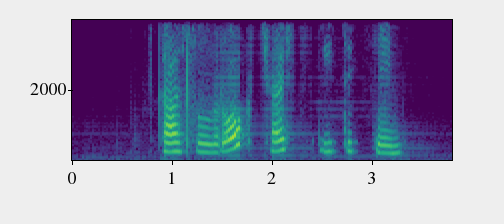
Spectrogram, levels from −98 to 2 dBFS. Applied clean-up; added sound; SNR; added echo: neural separator model SepFormer DNS4.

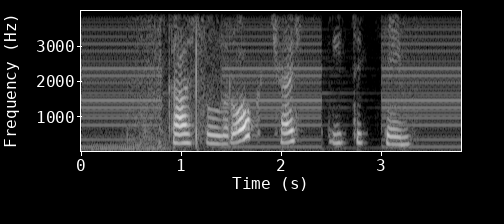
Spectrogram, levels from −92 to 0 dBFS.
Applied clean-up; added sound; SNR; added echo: none; Siren; 19 dB; none.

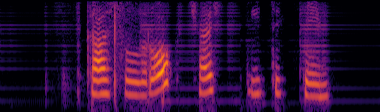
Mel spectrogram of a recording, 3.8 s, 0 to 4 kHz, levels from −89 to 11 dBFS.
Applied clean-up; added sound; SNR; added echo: neural mask model RNNoise.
